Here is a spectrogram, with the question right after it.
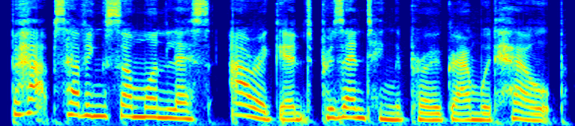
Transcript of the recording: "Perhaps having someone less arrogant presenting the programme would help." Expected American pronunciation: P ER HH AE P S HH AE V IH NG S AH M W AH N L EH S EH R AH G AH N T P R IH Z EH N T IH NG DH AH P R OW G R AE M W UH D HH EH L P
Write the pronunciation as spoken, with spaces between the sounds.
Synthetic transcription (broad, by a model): P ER HH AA P S HH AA V IH NG S AH M W AH N L EH S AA R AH G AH N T P R IH Z EH N T IH NG DH AH P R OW G R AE M W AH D HH EH L P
